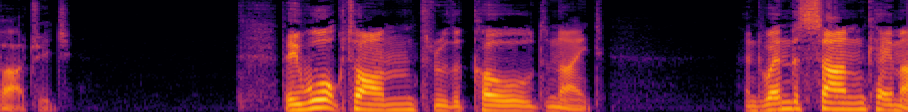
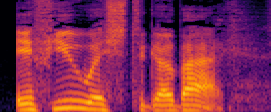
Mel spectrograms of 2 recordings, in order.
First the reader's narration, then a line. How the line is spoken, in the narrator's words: said Tom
